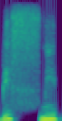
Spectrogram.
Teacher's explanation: So remember, as you move from the ba to the sin, nice and gentle. The sin is rahawa. It's one of those letters that we prolong. So bismi, keep it running.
